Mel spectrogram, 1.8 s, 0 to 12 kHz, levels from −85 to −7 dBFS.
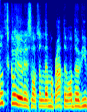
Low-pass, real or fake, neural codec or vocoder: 10.8 kHz; fake; codec, 16 kHz in and 24 kHz out, 0.6 kbps, FocalCodec, streaming, 4096 codes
